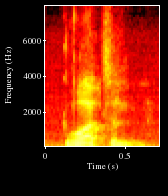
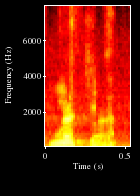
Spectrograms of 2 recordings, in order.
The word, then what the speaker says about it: glutton: had books I think the word is pronounced Glutton not gluten Glutton ah I like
